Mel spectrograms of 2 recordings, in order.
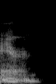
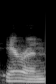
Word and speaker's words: Arron: So Arron, or Arron, do I say Arron or Arron? It would be properly pronounced Arron unless you're reading it on paper, and then it'd be Arron, like you're saying.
